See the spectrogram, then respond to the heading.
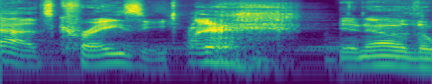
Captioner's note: Yaiyo sighs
